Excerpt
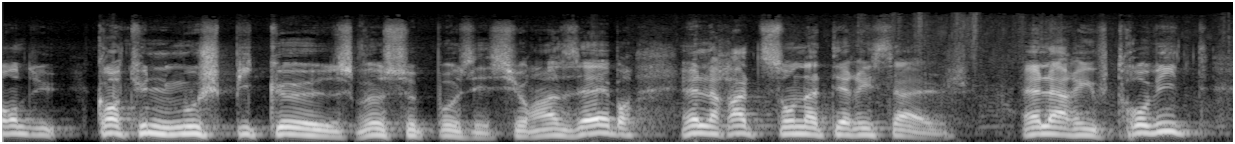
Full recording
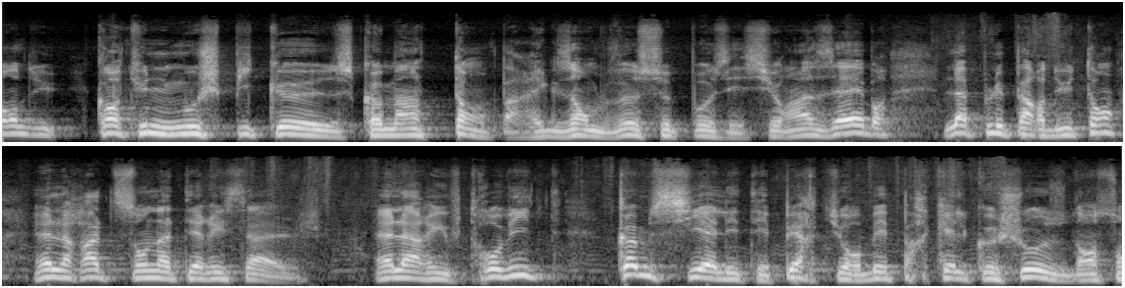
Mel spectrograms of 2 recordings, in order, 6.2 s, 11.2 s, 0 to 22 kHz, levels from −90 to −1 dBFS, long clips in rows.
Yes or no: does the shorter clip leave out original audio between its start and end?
yes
